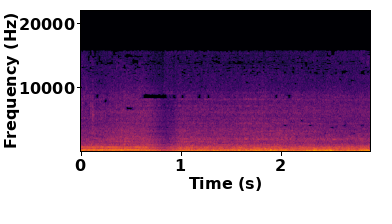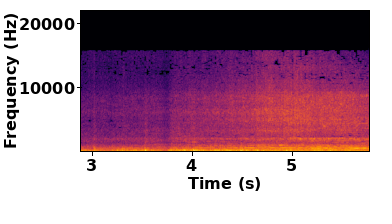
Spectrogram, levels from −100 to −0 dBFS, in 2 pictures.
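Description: At 0.70 s the sound turns smeared and noisy until 0.97 s. This is AAC frame loss with concealment. The decoder lost data and rebuilt the gap from the last good spectrum. The gap spans roughly 170 ms, which fits about four missing frames. At 3.68 s a shorter patch follows, ending at 3.78 s. It is about 85 ms, consistent with two lost frames.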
